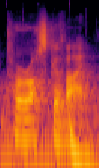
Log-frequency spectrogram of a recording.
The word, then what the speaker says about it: perovskite: REA have made a decision to pause development on the traditional silicon wafer technology and focus heavily on perovskite, that's how you say it, which they believe is the next big breakthrough in solar, and they might be right.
